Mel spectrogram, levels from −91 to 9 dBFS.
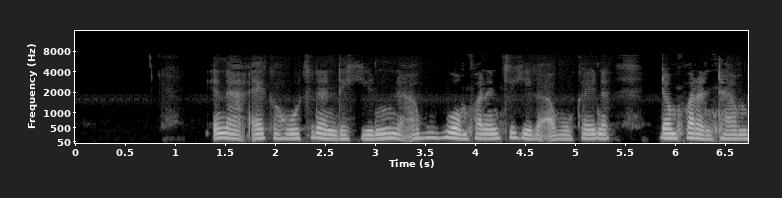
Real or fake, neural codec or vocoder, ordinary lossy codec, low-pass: real; none; MP3, 48 kbps; 7.2 kHz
